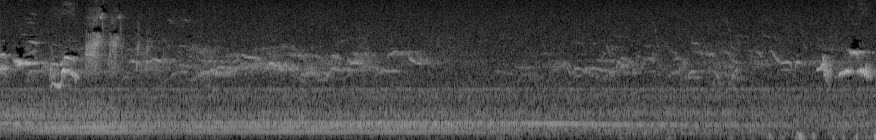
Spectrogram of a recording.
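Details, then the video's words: Soft, distant warbling of a common blackbird singing at dusk in loose mid-pitched phrases, with a steady low hum underneath. "Blackbird singing at dusk"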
